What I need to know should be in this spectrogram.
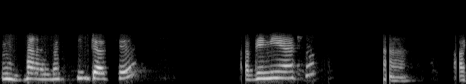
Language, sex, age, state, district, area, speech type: Bengali, female, 45-60, West Bengal, Malda, rural, conversation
